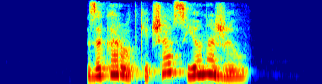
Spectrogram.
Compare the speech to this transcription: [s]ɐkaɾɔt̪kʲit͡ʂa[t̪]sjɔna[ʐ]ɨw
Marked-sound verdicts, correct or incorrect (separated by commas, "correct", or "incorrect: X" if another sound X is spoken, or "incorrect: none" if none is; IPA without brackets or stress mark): incorrect: z, incorrect: none, correct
